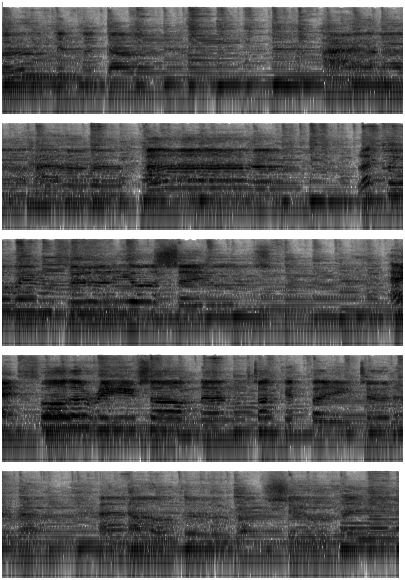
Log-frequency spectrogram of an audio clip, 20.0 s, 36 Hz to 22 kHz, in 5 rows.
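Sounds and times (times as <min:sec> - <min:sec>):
picked acoustic guitar: 0:00.0 - 0:20.0
held melodic line: 0:00.2 - 0:20.0.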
